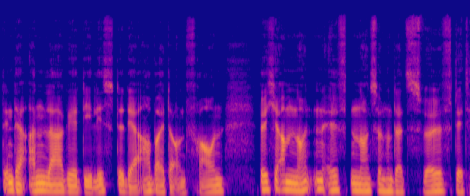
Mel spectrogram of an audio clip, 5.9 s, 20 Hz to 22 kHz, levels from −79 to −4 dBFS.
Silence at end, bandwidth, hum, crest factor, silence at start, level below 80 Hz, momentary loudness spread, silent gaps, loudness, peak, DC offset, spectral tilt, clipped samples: 0 s; 16.5 kHz; none; 18 dB; 0.05 s; -48 dBFS; 6 LU; none; -28 LUFS; -8 dBFS; under 0.1%; -6.5 dB/octave; under 0.1%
